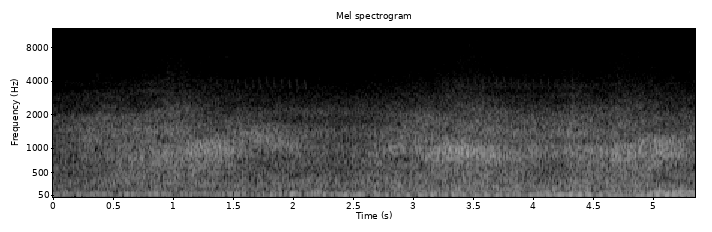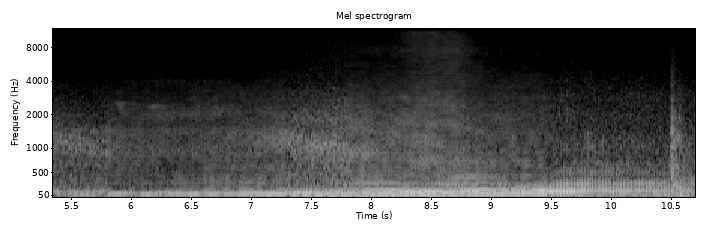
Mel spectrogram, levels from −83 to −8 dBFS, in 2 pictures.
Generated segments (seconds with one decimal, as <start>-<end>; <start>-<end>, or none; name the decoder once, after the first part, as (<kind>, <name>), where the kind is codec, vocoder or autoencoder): 5.8-7.3 (vocoder, Vocos); 7.8-9.5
